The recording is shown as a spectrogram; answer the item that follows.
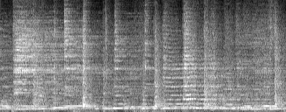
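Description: Live gospel praise band playing an instrumental passage: a steady drum beat under sustained instrument chords, with no singing.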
